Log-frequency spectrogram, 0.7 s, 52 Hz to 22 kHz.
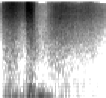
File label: footstep sand walk; ProSoundCollection v1 3 MONO Footsteps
